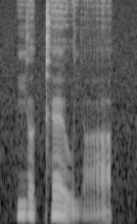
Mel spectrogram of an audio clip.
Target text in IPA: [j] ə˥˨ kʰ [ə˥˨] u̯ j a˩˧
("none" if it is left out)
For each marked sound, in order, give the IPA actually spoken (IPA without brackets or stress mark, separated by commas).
j, ɛ˥˨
